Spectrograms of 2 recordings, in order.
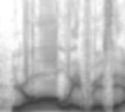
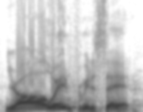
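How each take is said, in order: First: Laughing. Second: Said in the usual way. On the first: Shown as a demonstration.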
